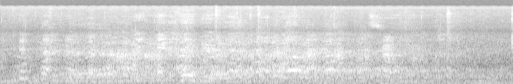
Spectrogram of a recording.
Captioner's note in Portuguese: risos da plateia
